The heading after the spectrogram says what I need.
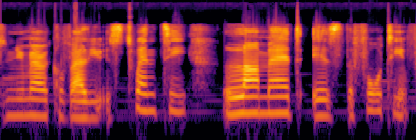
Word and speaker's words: lamed: numerical value is 20 lamed is the 14th letter is pronounced as an L as in light numerical value 30 meem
